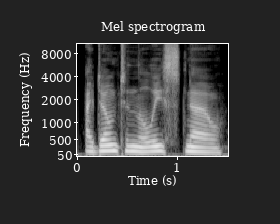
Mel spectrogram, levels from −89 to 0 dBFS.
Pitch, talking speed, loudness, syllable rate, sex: 145 Hz, 240 wpm, -14 LUFS, 4.5 syllables/s, male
